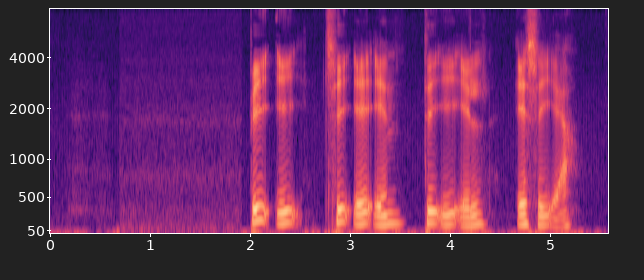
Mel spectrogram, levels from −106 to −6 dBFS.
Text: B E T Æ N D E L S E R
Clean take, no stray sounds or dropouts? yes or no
yes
